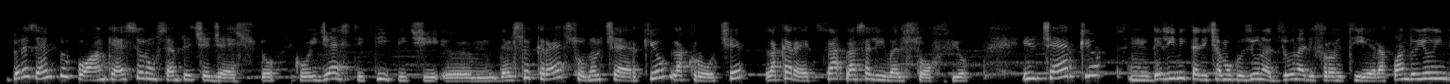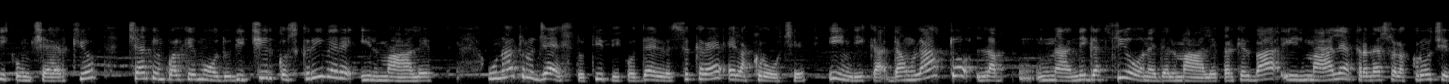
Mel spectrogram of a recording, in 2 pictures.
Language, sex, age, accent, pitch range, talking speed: Italian, female, 50-69, native, 180-250 Hz, 145 wpm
